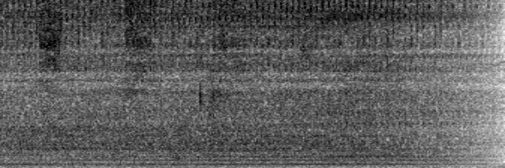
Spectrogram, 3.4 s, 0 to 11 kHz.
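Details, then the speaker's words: 2012 Mazda 3 2.0L Skyactiv with a newly fitted HPS short ram air intake replacing the stock intake: steady idle with a clear hollow intake hum and hiss on top, smooth and knock-free; normal idle with louder intake noise. "What was that? That sounds better. You can hear the intake."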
